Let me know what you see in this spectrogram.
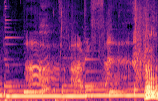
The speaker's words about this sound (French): C'est un loup. Le loup du début. Celui qui avait très très faim.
